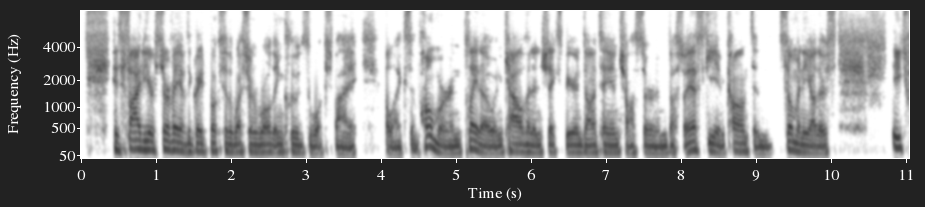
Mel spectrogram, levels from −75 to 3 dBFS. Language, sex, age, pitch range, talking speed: English, male, 20-39, 100-120 Hz, 205 wpm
